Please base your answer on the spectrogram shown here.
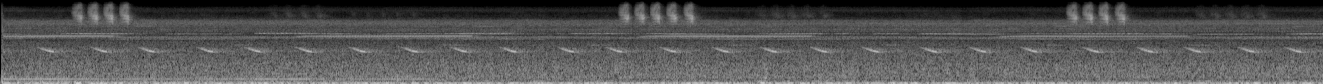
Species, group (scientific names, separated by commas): Phyllomimus inversus, Orthoptera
